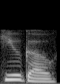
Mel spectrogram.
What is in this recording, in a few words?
"Hugo", us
